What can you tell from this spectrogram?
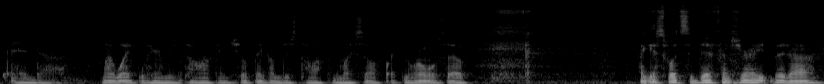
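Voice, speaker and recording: A man with a very deep, low pitch speaks at a moderate pace in a dark, mellow, somewhat breathy tone. His intonation stays monotone and flat, broken by long, frequent pauses. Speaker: vlogger, manual worker. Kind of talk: casual vlog. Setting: at home. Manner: quieter than usual.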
